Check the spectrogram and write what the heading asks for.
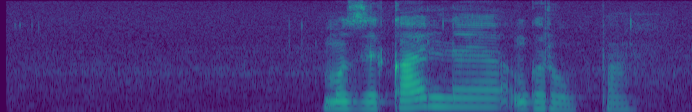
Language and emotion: Russian, neutral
